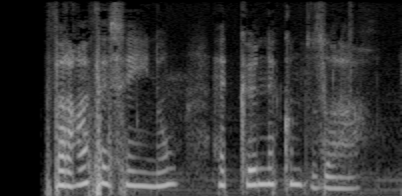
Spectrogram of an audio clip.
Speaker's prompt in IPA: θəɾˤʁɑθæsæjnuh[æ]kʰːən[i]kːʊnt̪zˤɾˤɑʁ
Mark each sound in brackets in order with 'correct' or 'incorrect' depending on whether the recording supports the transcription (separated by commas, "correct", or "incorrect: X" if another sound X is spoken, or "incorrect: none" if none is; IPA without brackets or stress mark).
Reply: correct, incorrect: æ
